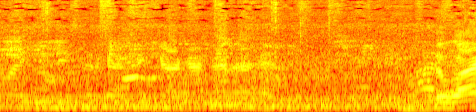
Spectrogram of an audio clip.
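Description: Indistinct voices talking over a steady low hum from the railway station below.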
